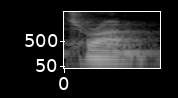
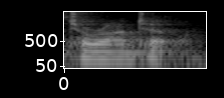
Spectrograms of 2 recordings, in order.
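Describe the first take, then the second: First: The second T sound is left out. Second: The second T sound is clearly pronounced. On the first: This is how locals say it. "you don't say the second T. ... That's how we say it" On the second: This is how people from elsewhere say it. "everybody else says Toronto"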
